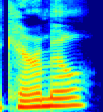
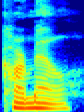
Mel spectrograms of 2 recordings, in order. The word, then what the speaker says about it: caramel: "Mom," she would say softly, "people say caramel, not Carmel."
